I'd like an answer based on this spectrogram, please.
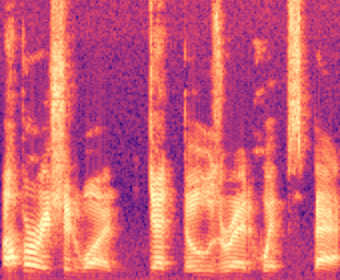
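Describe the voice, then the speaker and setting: Fairly slow in pace, the man's speech carries lively intonation. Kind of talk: comic overacting. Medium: machinima. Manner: commanding, brisk, boastful.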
